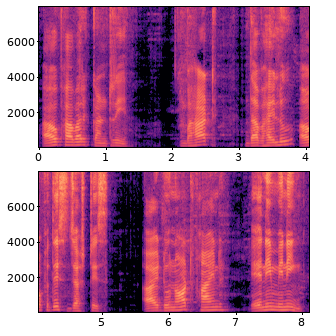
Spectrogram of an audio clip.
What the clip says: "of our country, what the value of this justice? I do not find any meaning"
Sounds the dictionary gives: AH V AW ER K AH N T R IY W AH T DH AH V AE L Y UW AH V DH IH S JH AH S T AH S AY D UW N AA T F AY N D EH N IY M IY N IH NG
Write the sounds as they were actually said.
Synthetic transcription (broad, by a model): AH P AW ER K AH N T R IY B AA T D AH B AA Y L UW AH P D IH S JH AH S T AH S AY D UW N AA T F AY N D EH N IY M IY N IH NG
